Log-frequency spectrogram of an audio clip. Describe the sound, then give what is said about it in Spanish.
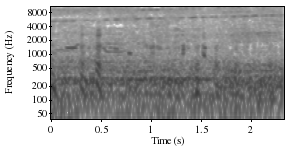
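A loud, steady roar like a rocket engine blasting, a dense rushing noise that fills the whole clip without letting up, with faint higher whistling tones threaded through it; it is identified as a helicopter. “Este ruido parece un cohete espacial.”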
